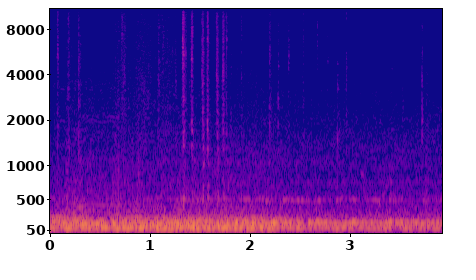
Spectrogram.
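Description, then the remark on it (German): A steady low rumble of a car driving toward Poznań, Poland, heard from inside the cabin, with continuous road and engine drone and faint scattered clicks on top, no one speaking. “Bei uns im Auto Richtung Posen ist es jetzt Zeit, das Signal genauer zu orten.”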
